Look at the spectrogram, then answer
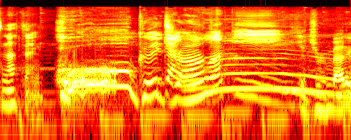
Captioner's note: gasping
